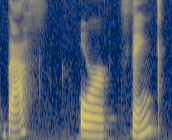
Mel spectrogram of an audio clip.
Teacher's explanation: right here but when it's quiet like in bath or think there is no buzz it's just a soft air flow coming out of your mouth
